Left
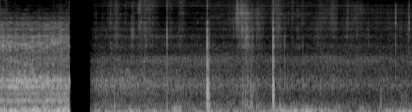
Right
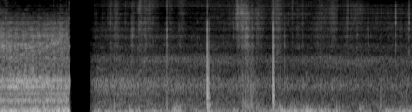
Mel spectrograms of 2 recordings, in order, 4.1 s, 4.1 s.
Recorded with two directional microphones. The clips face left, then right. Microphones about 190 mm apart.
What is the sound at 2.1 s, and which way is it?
Walk, 25° left (ahead or behind).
